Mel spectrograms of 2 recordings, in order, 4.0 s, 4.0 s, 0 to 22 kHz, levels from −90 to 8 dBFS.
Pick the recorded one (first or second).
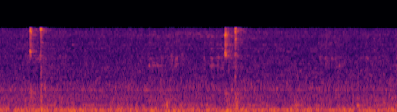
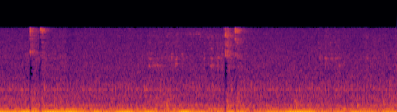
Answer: second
